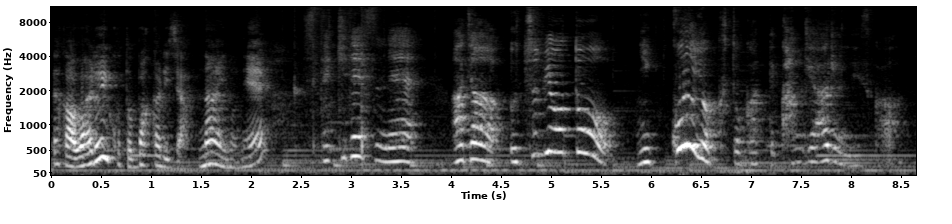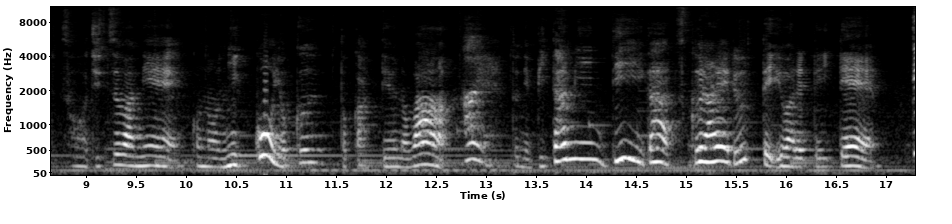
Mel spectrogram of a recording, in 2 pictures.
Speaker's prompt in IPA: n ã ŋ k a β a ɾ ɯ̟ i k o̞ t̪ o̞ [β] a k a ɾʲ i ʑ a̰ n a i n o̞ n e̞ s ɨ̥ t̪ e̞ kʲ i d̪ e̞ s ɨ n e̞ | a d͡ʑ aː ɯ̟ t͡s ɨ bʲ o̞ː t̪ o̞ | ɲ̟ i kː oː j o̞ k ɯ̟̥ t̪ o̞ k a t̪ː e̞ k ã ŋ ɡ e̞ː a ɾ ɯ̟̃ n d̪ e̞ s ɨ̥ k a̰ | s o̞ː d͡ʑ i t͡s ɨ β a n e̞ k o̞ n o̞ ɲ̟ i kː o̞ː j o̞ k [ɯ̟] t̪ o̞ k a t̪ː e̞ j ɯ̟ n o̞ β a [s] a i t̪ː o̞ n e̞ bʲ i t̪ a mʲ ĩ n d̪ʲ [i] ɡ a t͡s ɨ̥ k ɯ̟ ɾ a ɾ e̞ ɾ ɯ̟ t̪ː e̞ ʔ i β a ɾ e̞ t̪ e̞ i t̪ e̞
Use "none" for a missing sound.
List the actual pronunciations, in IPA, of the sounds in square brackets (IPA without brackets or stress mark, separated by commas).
b, ɯ̟, h, iː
